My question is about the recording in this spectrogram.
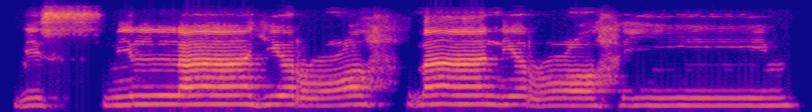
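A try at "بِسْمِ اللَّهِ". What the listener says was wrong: Iya, bismillah, lamnya ditipiskan lagi. Bismillahi. Jangan milo ya, ditipiskan saja.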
